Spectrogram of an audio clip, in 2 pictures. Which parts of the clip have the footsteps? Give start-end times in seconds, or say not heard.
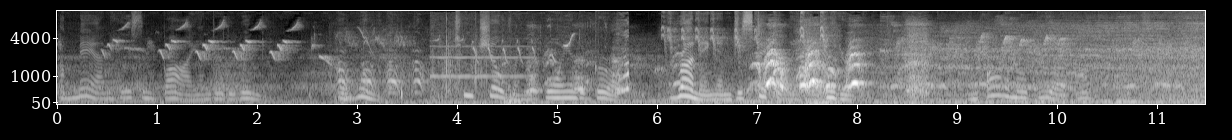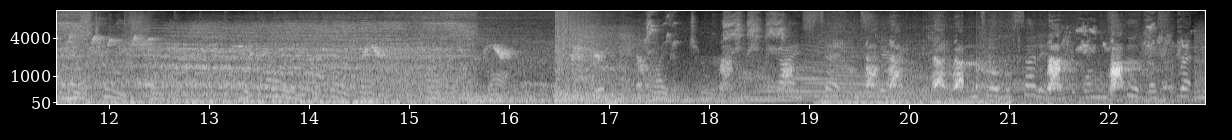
not heard.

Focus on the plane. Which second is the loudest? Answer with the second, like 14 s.
13 s.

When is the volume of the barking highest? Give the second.
8 s.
